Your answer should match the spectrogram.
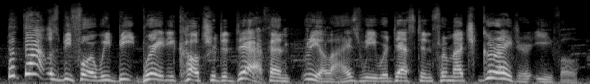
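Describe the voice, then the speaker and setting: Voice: medium pitch, sing-song, normal speed, fairly bright tone. An actor playing a prim, self-important young prince of hell and ringleader, officious and pompous, in a video game. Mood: haughty. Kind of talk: video game character acting. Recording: music behind the voice.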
